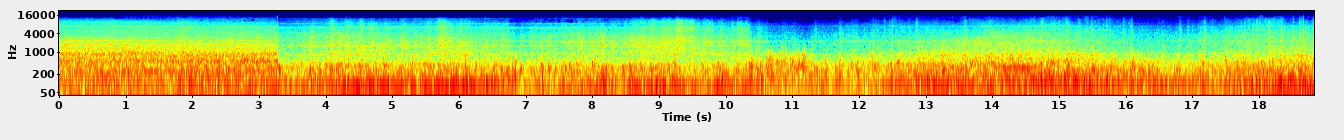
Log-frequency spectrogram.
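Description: Coaches of a departing locomotive-hauled passenger train rolling out of the station. After a cut about three seconds in, a Frecciarossa 1000 high-speed electric train pulls away and passes close, with a steady low rumble of wheels on rails.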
